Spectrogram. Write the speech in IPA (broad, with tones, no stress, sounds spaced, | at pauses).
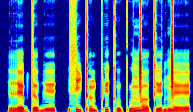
r ɛ˨˦ b t ə˨˦ b ɪ˨˦ | s i˥˩ kʼ ə̃˨˦ b pʰ ɪ˧˥˧ kʰ ʊ˨˦ kʷʼ ə˧˥˧ ŋ͡ǀ ʌ˧˩˧ kʼ ɪ˥˩ d ŋ͡ǀ ɛ˧˩˧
